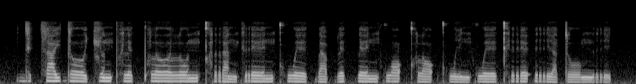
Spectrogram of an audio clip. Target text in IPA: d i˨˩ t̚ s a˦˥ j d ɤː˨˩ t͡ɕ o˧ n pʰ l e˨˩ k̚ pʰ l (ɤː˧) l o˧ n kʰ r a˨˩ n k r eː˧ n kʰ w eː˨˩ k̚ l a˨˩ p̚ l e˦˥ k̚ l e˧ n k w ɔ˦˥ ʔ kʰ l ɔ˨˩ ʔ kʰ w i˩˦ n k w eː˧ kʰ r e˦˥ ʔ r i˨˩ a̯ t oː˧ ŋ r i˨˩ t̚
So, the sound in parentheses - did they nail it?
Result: yes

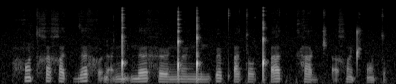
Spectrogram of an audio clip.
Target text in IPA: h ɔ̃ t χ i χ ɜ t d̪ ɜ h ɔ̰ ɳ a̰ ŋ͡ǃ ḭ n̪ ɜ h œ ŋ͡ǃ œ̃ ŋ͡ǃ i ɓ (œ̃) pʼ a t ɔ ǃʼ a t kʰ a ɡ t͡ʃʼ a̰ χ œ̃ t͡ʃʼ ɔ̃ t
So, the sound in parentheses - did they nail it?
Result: no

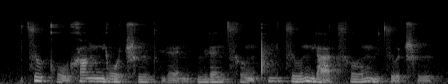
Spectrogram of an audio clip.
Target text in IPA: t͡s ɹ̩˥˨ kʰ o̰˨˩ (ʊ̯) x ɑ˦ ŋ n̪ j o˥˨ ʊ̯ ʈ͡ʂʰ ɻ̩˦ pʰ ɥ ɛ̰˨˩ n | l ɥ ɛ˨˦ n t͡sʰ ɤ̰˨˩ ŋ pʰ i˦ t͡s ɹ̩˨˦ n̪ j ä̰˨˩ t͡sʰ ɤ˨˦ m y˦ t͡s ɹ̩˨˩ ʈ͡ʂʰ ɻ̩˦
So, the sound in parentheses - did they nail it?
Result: yes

